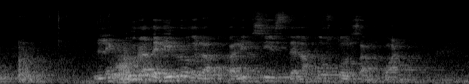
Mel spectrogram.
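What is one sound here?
A man speaks calmly into a microphone nearby.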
